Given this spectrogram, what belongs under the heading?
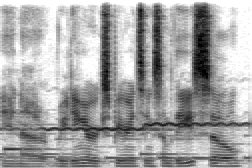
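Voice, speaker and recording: A man's voice: mid-range voice, monotone, a little fast, loud music behind the voice. A man hosting a video, giving earnest, casual, conversational commentary. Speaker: host of a play-ranking video.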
